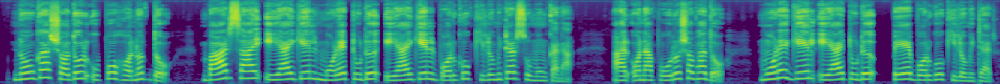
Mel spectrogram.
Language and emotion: Santali, neutral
